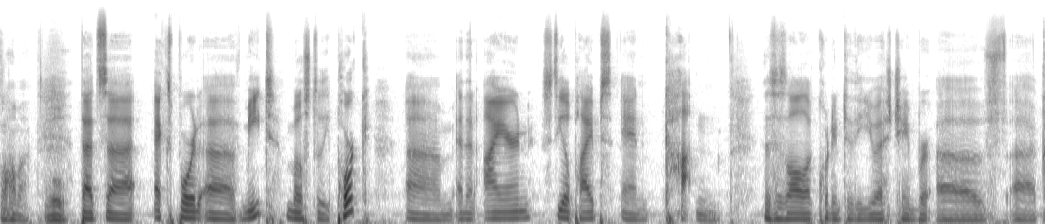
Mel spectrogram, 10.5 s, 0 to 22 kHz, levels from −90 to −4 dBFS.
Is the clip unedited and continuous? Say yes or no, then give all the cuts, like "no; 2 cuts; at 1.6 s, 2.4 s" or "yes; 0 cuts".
yes; 0 cuts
